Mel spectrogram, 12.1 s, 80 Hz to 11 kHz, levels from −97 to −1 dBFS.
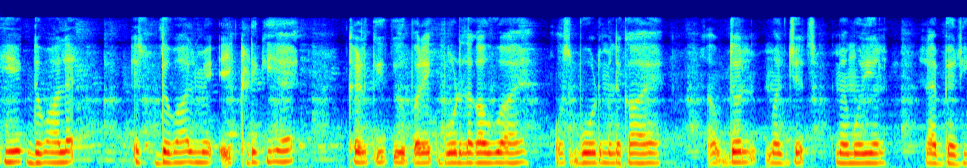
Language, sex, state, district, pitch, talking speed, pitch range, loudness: Hindi, female, Bihar, Purnia, 190 Hz, 140 wpm, 185-200 Hz, -21 LUFS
